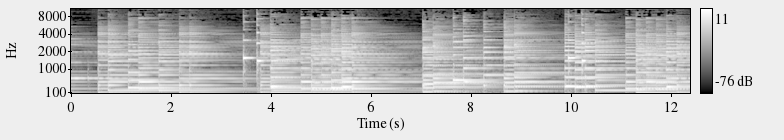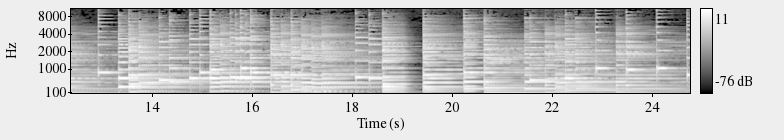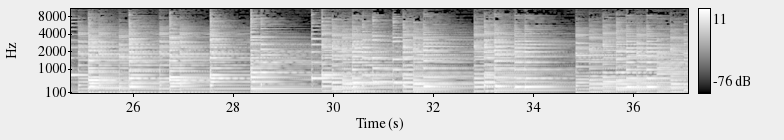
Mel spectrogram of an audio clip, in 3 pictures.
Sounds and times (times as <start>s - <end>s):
Piano: 0.0s - 37.1s.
